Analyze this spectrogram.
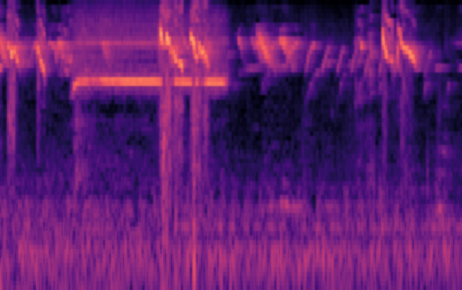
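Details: Ngalas-type Pleci (white-eye) lure song used to make birds sing quickly: a long thin whistle with high twitters, followed by rapid, slurred, descending chirp series about four per second, over a soft low background hum.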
